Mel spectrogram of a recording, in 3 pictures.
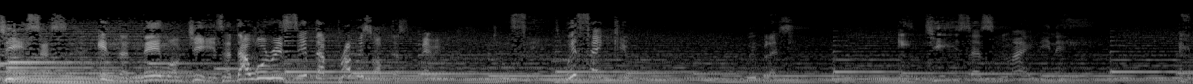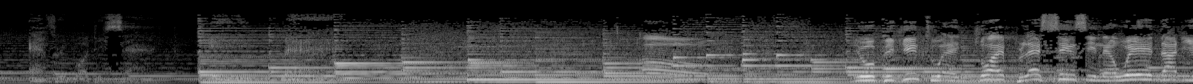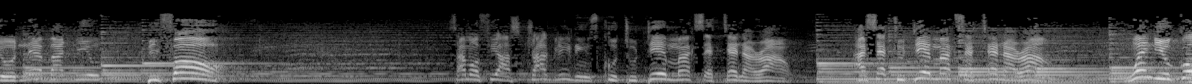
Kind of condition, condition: setting, large echoing room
